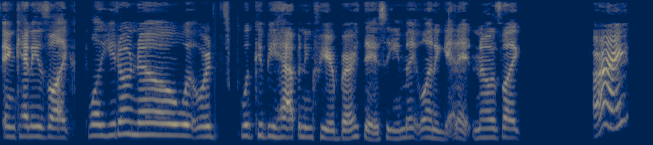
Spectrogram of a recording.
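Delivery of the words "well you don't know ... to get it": play-acted, mocking, teasing put-on voice. Retelling what someone said about buying the dress, making-fun-of-people voice. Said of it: "my me making fun of people voice".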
